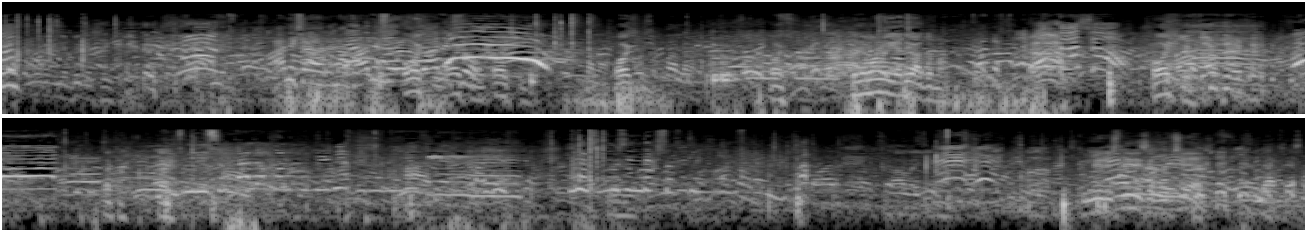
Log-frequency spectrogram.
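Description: Boys shout to each other outdoors.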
